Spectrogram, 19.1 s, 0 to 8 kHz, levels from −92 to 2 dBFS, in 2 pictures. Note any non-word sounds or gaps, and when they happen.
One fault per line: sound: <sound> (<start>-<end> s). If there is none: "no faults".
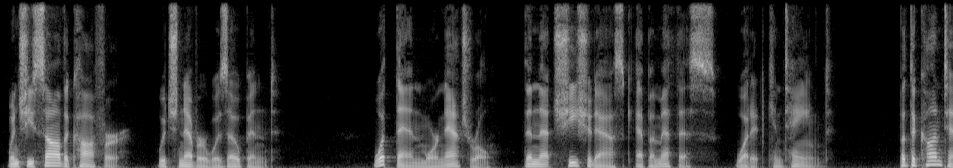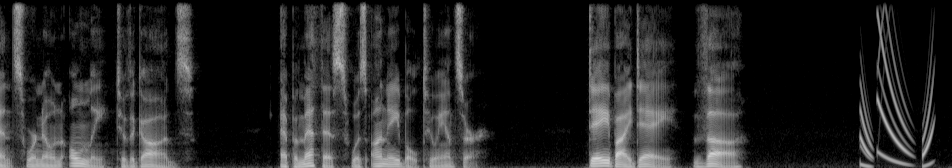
sound: chirp (18.1-18.9 s)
